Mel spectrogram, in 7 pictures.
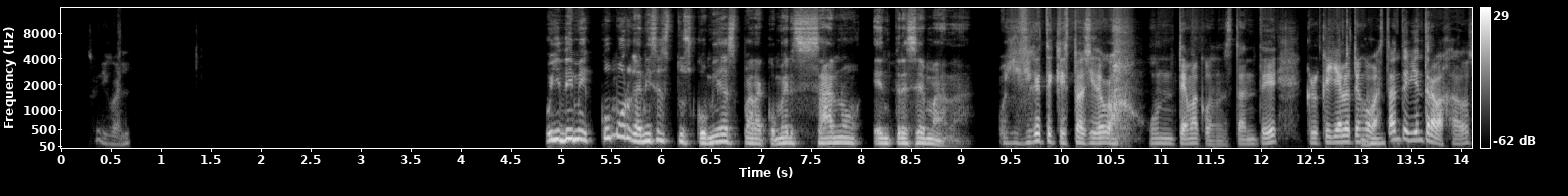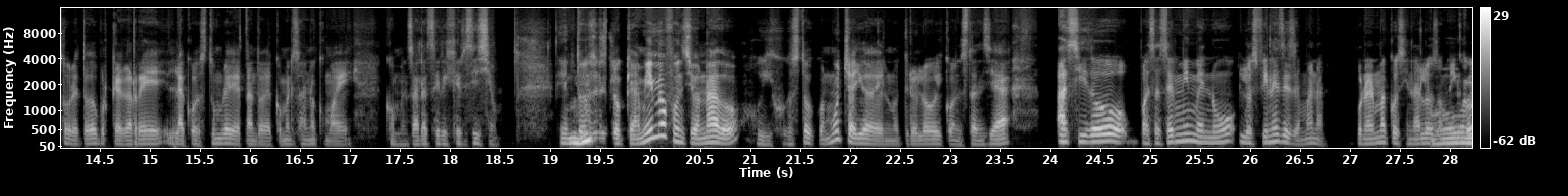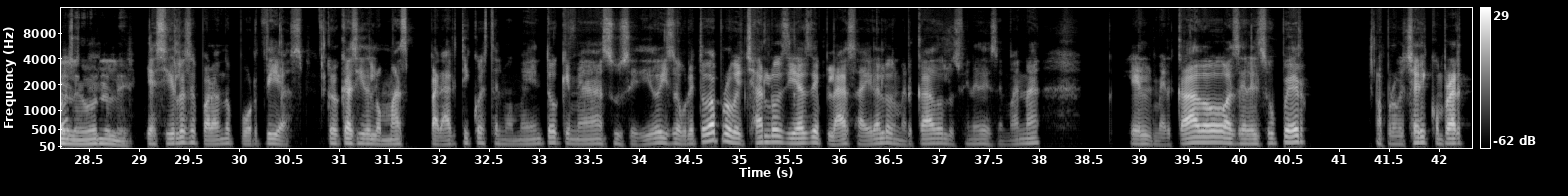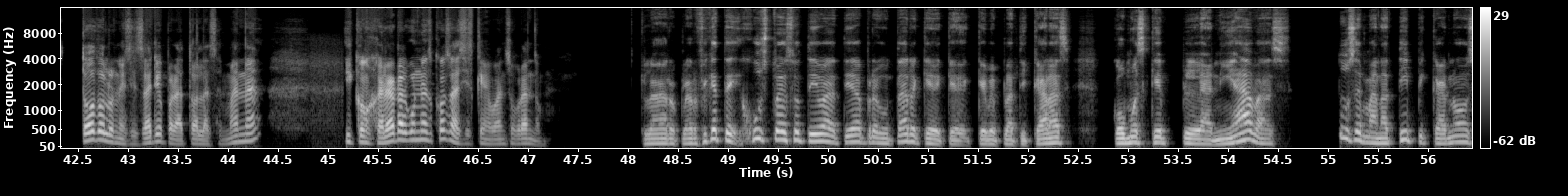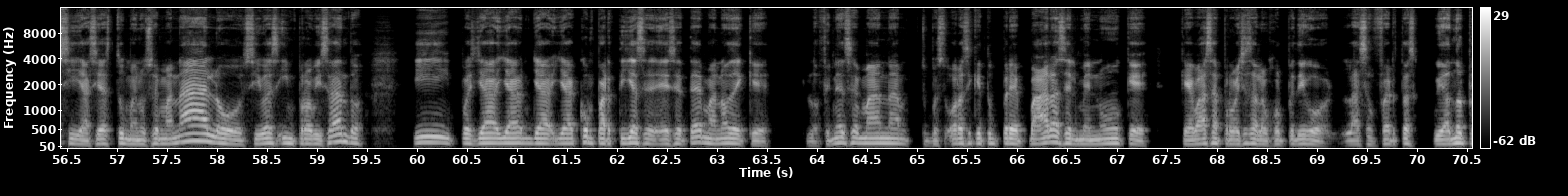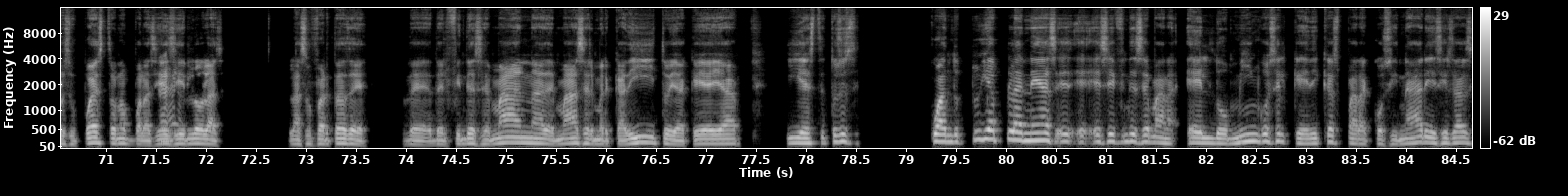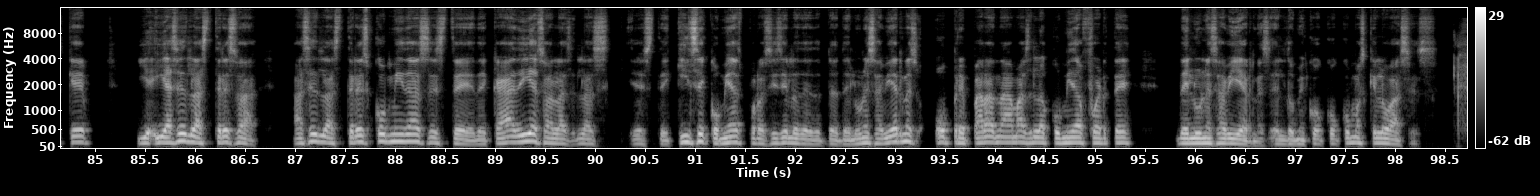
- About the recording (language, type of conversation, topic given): Spanish, podcast, ¿Cómo organizas tus comidas para comer sano entre semana?
- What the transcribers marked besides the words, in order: tapping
